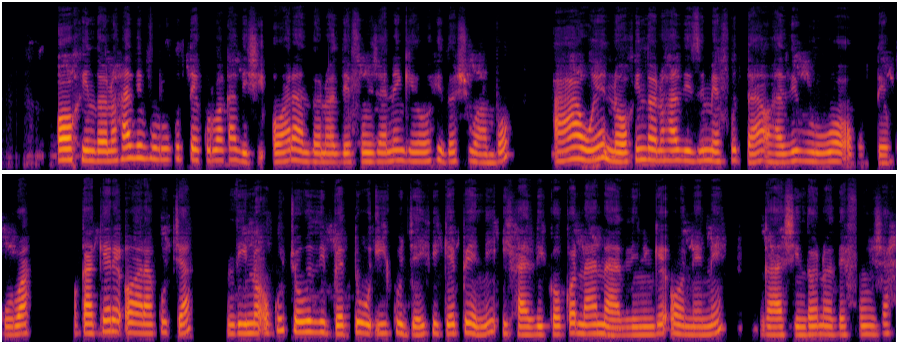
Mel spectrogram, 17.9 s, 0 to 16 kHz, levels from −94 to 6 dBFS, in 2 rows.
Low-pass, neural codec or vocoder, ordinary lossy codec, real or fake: 14.4 kHz; none; AAC, 96 kbps; real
